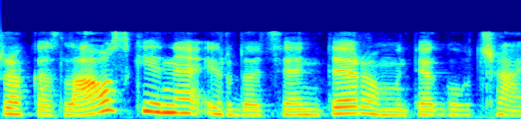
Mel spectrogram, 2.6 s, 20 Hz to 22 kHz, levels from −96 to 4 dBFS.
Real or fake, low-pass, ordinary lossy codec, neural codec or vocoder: real; 7.2 kHz; MP3, 64 kbps; none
